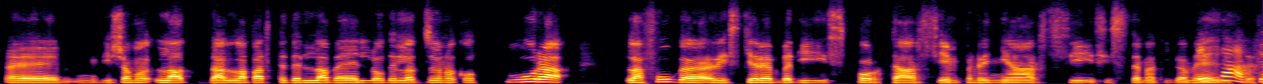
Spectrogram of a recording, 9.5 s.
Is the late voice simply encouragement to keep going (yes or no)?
no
